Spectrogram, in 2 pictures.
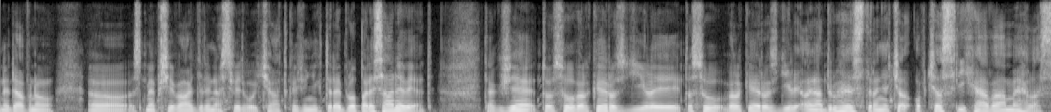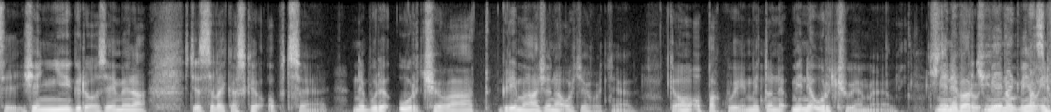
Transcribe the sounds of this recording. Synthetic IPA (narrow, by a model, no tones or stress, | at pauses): nɛdaːvno̞ | smɛpr̝̥ɪvaːɟɛlɪnasvjɛdvo̰jt͡ʃaːt̪kaʒɛɲɛkt̪ɛɾɛːbɪlo̞padɛsaːt̪dɛvjɛ̰t̪ː | aɡʒɛt̪o̞so̞wvɛlkɛːɾo̞zɟiːlɪt̪oso̞wvɛlkɛːɾo̞zɟiːlɪʔa̰lɛnad̪ɾuɦɛːst̪ɾaɲɛt͡ʃaʔopt͡ʃasːliːxaːvaːmɛɦla̰sɪ̰ʒɛɲɪɡdo̞zɛjmɛːnacɛːzlɛːkar̥skɛ̰ːʔo̞pt͡sɛ̰ | nɛbudɛʔuɾt͡ʃo̞vat̪ɡdɪmaːʒɛnaʔocɛɦo̞t̪ɲɛ̰ | omʔo̞pakujɪ̰mɪt̪onmɪnɛʔuɾt͡ʃṵjɛ̰mɛ̰ | mɪnɛvaɾumɪjjɛnomjɛnomɪn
